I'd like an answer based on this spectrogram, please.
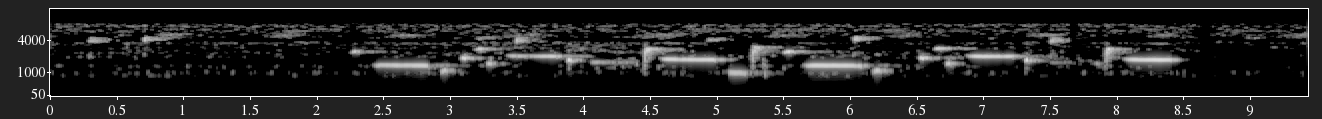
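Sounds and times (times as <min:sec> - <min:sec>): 
wren calling: 0:02.3 - 0:08.5.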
